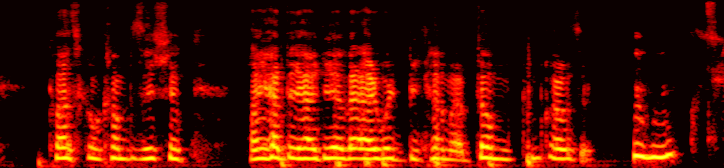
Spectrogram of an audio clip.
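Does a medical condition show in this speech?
Yes: cerebral palsy; mild left side.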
